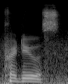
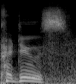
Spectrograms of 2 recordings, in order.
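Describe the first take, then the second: First: The stress is on the second syllable. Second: The stress is on the second syllable.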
